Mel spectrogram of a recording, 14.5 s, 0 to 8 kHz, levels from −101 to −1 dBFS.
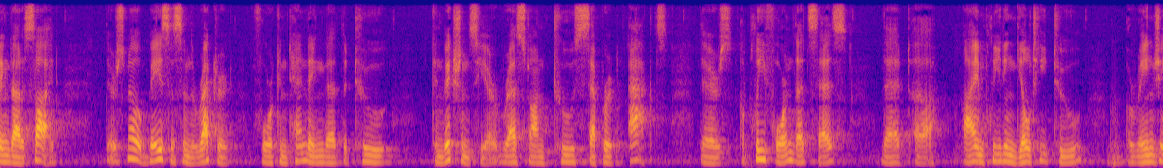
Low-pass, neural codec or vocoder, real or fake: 7.2 kHz; vocoder, 22.05 kHz, 80 mel bands, Vocos; fake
